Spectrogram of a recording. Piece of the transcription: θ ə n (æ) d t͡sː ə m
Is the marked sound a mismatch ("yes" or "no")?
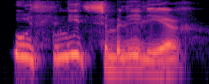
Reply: yes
